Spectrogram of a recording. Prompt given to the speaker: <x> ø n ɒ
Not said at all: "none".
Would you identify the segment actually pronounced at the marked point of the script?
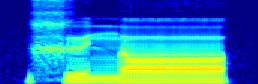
x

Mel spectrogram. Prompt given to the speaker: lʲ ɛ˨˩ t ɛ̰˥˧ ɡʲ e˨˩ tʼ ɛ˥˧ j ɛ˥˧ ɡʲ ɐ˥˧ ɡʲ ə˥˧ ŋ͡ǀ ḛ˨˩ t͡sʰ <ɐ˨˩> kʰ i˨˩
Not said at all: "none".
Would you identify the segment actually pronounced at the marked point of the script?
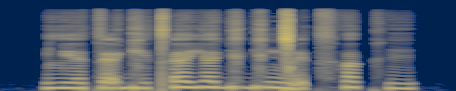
ɐ˥˧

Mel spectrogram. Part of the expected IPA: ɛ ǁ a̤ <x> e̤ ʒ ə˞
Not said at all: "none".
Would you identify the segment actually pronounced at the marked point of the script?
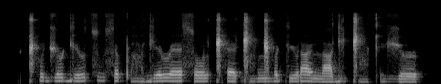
kʼ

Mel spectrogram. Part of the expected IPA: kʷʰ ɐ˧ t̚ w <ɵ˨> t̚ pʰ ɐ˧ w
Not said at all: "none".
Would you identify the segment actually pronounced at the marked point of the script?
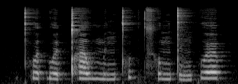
ɵ˨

